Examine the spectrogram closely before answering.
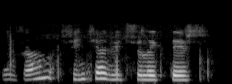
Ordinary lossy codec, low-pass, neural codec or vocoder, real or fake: Opus, 32 kbps; 7.2 kHz; none; real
